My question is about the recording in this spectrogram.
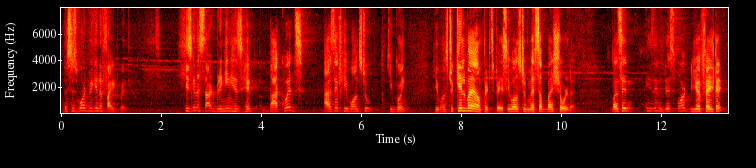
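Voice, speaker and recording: Indian-accented man coaching grappling, higher-pitched voice. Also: moderate pace. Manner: emphatic, short repeated phrases. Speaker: jiu-jitsu instructor. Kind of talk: hands-on martial arts class instruction. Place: indoor martial arts class.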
